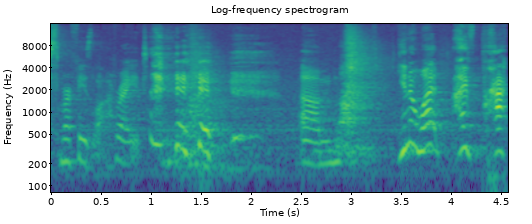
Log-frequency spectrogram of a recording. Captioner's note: she laughs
